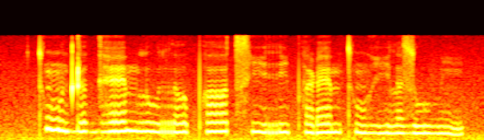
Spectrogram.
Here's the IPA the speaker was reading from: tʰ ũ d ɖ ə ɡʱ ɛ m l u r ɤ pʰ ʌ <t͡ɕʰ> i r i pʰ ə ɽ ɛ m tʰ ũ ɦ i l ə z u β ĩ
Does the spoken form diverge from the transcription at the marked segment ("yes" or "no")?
yes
